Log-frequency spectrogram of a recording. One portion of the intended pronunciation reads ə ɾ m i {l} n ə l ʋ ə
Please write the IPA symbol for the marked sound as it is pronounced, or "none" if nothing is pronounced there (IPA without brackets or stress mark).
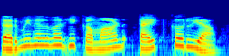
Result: none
